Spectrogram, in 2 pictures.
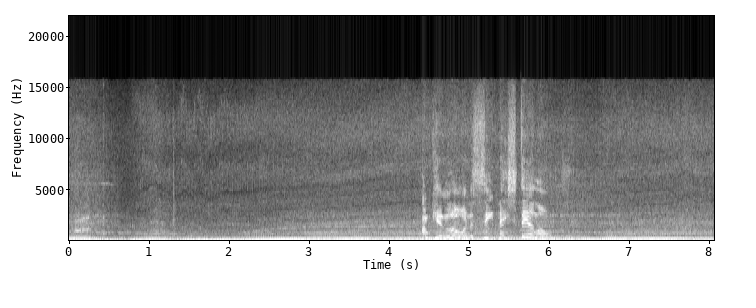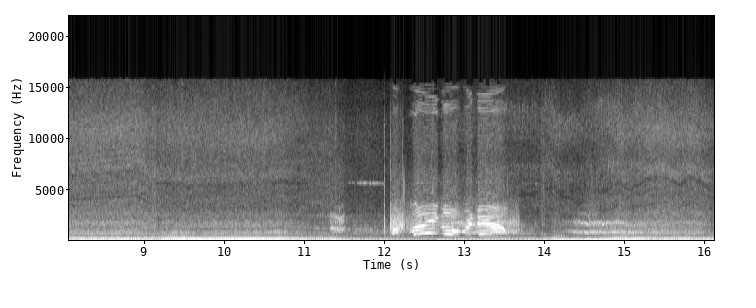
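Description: A car engine hums and revs up and down.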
